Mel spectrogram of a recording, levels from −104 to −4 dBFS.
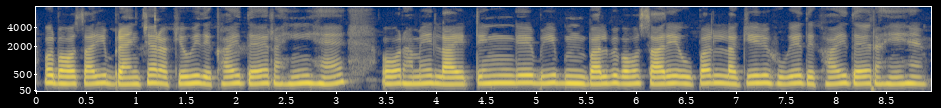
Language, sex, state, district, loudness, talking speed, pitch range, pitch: Hindi, female, Maharashtra, Sindhudurg, -18 LUFS, 160 wpm, 205-220 Hz, 210 Hz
